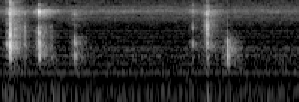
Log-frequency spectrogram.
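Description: A few crisp computer keyboard keystrokes typed into a terminal, two quick taps, a pause, then a short cluster of three more clicks, close and quiet with no talking.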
